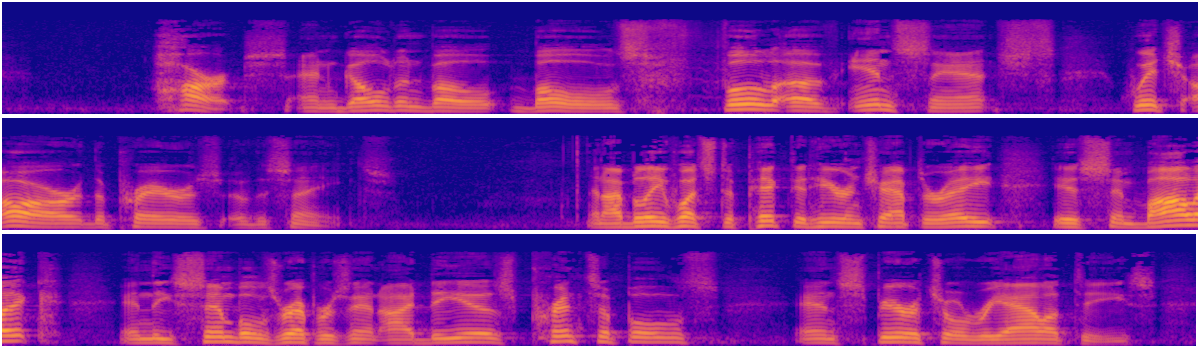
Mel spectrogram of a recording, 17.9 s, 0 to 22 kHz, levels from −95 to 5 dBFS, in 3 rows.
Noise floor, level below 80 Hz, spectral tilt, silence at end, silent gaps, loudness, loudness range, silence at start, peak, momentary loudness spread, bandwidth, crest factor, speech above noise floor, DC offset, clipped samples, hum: -68 dBFS; -72 dBFS; -5 dB/octave; 0.2 s; none; -24 LUFS; 5 LU; 0.75 s; -2 dBFS; 17 LU; 11.5 kHz; 22 dB; 44 dB; under 0.1%; under 0.1%; none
